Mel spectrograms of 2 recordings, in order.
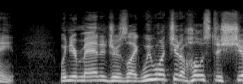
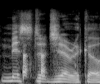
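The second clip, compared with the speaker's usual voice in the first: put-on pretentious posh English accent, lower; 7 semitones lower than usual. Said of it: "you have to say it with a pretentious English accent".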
